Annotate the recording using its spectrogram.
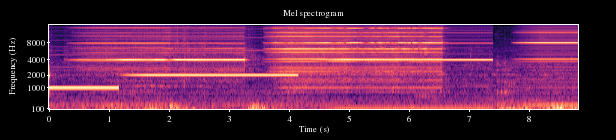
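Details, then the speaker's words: Pure-tone audiometry test tones from a hearing-test app: steady tones stepping upward from low to high frequency, tested for the left and the right ear, with faint room hum. The listener presses space when a tone is heard. "Misalnya suara yang tampil kedengaran tekan spasi. Kalau tidak jangan tekan spasi. Jadi frekuensinya dari kecil sampai besar."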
